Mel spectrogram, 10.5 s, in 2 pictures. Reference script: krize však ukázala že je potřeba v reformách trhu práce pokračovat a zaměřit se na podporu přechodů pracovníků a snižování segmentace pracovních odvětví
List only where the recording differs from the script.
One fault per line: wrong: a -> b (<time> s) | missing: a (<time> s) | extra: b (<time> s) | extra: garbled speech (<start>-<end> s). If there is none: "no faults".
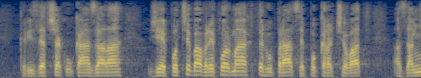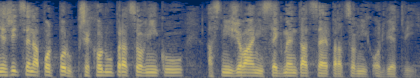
no faults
